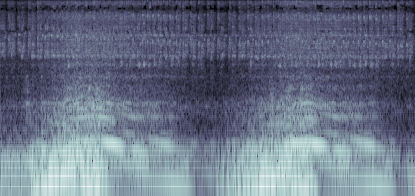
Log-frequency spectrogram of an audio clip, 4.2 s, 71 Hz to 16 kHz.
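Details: 20E engine after fitting a new sensor, with a small air leak tightened. Revs still swell and sag about every two seconds instead of holding steady. Hunting, uneven running persists; the cause remains unknown.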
